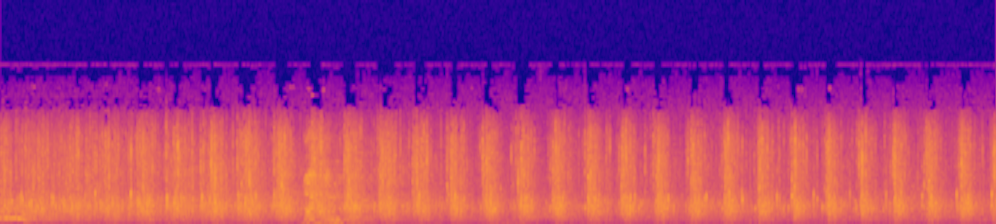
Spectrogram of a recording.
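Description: A large crowd cheers and shouts.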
